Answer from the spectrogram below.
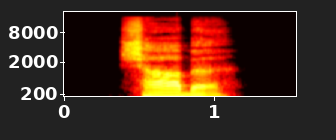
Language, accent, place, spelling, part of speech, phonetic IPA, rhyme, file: German, Germany, Berlin, Schabe, noun, [ˈʃaːbə], -aːbə, De-Schabe.ogg
- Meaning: 1. scraper, flat instrument with a handle used for scraping 2. cockroach 3. scabies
